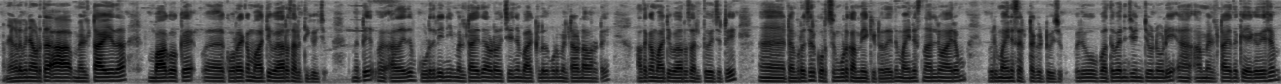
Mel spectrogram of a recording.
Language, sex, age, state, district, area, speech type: Malayalam, male, 18-30, Kerala, Palakkad, rural, spontaneous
